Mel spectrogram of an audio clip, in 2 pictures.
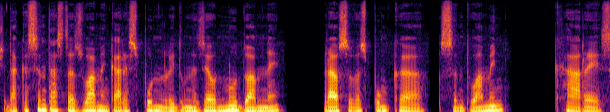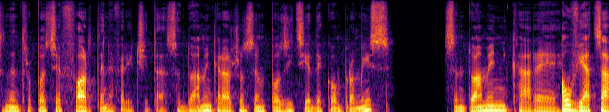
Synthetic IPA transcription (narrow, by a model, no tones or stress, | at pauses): ʃid̪akəsɨnt̪ast̪əzʲoame̞nʲka̰ɾe̞spunlujd̪umne̞ze̞wnud̪oamne̞ | vɾeawsəvəspunkʰəsunt̪oame̞nʲ | kʰaɾe̞sɨnt̪ɨnt̪ɾo̞pozit̪sije̞foart̪e̞ne̞fe̞̰ɾit͡ʃit̪ʰə̰sɨnt̪oa̰me̞nʲkaɾeawaʒunsɨnpo̞zit̪sije̞d̪e̞ko̞mpɾo̞misː | ɨnt̪oame̞nʲkʰa̰ɾe̞wvjat̪sa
